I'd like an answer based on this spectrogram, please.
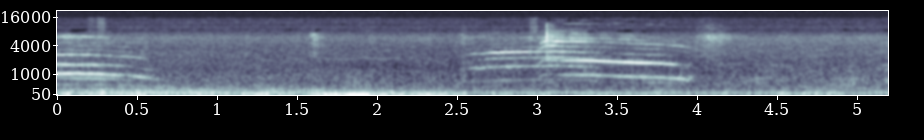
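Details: Hungry domestic cats, ginger, little and adult, give two fainter descending meows, one at the start and a longer falling one near three seconds, over a loud low rumble.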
